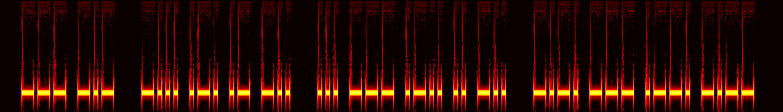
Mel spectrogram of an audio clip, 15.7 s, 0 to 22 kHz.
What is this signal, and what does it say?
Morse code, heard as a keyed tone, about 16 wpm, 700 Hz. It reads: OK BRAD SOLID COPY
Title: Practice QSO - Exchange 3 - More Info - 15wpm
